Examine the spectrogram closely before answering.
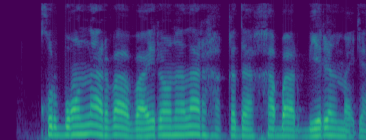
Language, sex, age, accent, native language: Uzbek, male, 18-24, Jizzax, Uzbek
